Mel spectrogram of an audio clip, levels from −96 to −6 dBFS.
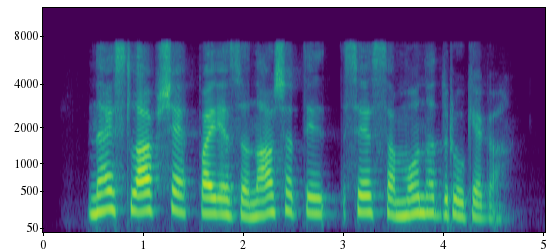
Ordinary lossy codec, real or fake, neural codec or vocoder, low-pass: none; fake; codec, 16 kHz, 0.8 kbps, ZipCodec; 7.2 kHz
